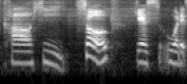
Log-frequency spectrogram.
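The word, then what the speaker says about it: コーヒー: So, coffee, guess how to pronounce it? Yes, it's kahi.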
